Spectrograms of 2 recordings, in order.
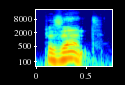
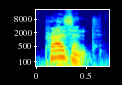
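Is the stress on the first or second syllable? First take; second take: second; first. First: The stress is on the second syllable. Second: The stress is on the first syllable. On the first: It is used as a verb. "the corresponding verb is stressed on the stem" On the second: It is used as a noun. "Many nouns and adjectives are stressed on the prefix"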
